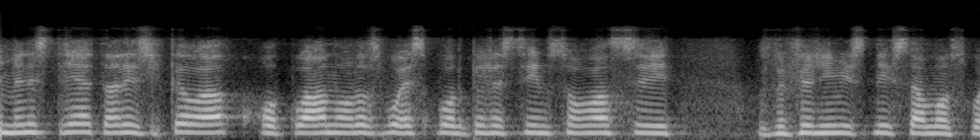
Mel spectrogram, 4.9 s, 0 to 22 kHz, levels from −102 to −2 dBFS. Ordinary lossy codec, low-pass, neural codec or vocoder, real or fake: Opus, 16 kbps; 7.2 kHz; codec, 16 kHz, 0.5 kbps, FunCodec, trained on LibriTTS, 25 frames a second; fake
